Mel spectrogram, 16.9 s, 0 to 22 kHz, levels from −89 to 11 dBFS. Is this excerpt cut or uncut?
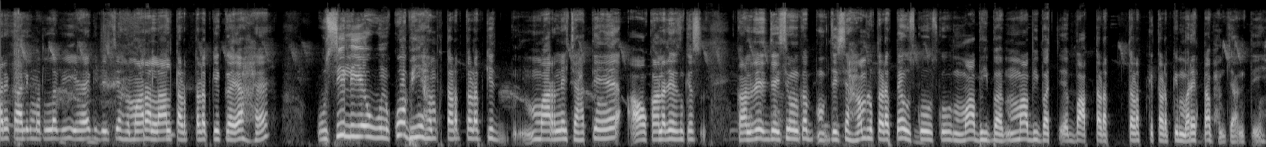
uncut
